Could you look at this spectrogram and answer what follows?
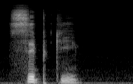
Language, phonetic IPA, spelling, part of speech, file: Polish, [ˈsɨpʲci], sypki, adjective, Pl-sypki.ogg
